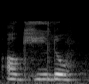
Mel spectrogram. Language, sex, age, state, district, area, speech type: Nepali, female, 18-30, West Bengal, Darjeeling, rural, read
